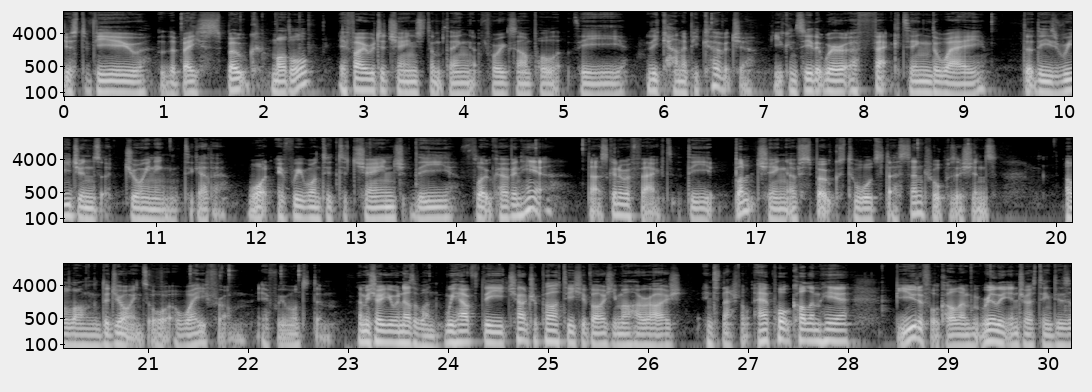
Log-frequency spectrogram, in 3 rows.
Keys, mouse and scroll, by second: 0.9 click, 1.3 shift+middle click, 1.8 ctrl+middle click, 2.3 ctrl+scroll down 1, 2.4 scroll up 1, 2.6-3.0 scroll down 1, 5.7 click, 9.1 click, 11.8 click, 12.7 middle click, 13.3 middle click, 14.6 click, 18.5 click, 21.3 click, 22.8 click, 23.1 click, 23.2 t, 28.2-29.2 middle drag, 29.2-29.9 scroll down 3, 30.0 middle click.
